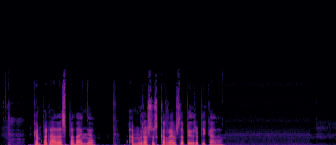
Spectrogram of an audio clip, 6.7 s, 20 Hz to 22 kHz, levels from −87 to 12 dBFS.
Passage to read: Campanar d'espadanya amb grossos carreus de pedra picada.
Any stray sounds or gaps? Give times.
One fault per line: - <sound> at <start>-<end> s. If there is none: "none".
none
